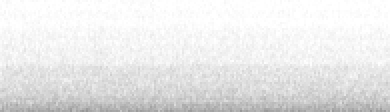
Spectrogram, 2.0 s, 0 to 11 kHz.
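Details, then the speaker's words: Polaris Xplorer 400 4x4 ATV with 222 miles, non-running when bought: the cooling fan runs although the engine isn't hot, giving a steady whirring hum with a faint uneven rattle. The owner suspects something loose or a mouse nest in the fan. "I don't know why the fan's on. It's not hot. Maybe that's just something's slacking around in that fan over here."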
